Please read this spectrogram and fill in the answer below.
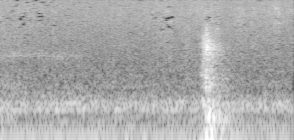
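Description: One soft knock about one and a half seconds in, over a faint steady hum.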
